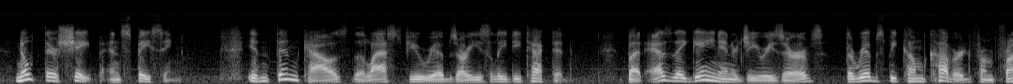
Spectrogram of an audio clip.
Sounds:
speech

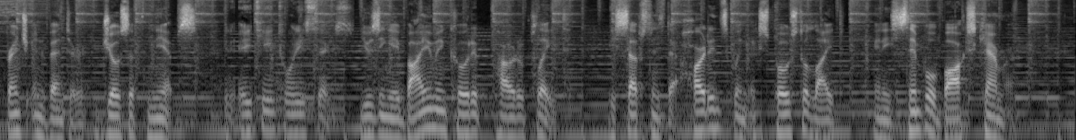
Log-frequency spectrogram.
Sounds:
speech
music

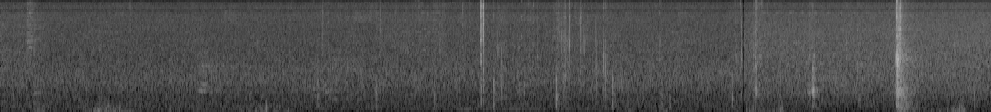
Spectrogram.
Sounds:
static

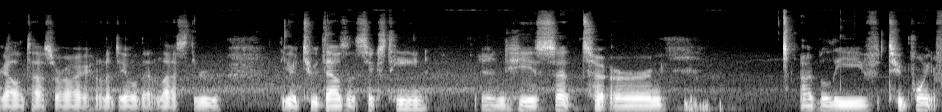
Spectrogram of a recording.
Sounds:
speech

